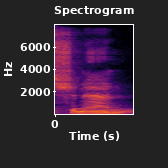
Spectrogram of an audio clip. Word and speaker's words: Shannan: That Shannan is pronounced like shenanigans.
